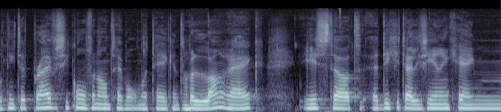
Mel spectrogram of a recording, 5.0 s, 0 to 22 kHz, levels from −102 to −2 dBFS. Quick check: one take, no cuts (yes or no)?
no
